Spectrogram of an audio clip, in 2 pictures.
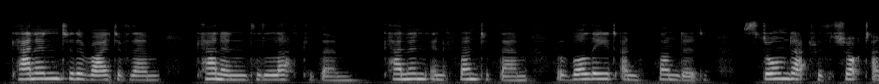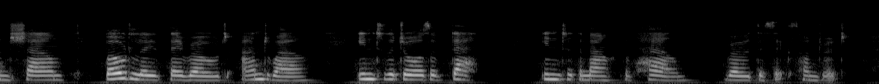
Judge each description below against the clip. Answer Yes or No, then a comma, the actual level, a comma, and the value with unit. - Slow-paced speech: Yes, slow, 120 wpm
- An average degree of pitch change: Yes, average, 3.6 semitones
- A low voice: No, high, 215 Hz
